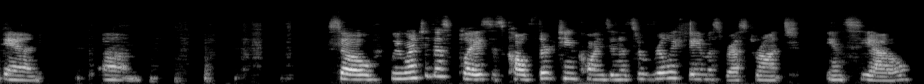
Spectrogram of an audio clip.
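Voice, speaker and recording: A woman's voice: on the high side, a little slow, pauses often, far from the mic, low-quality recording. A woman casually telling a personal story in a chatty, rambling way, laughing often as she talks. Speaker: vintage shop owner telling a personal story.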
